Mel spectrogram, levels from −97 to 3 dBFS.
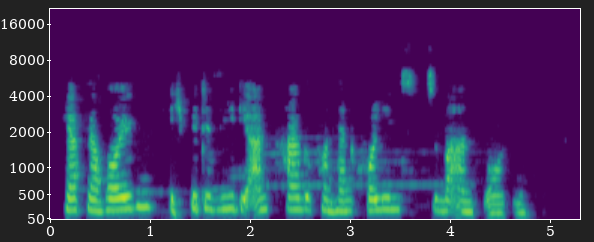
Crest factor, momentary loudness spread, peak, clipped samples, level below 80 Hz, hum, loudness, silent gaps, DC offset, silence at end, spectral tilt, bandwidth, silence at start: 16 dB; 13 LU; -2 dBFS; under 0.1%; -70 dBFS; none; -19 LUFS; none; under 0.1%; 0.55 s; -6.5 dB/octave; 6.8 kHz; 0.15 s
